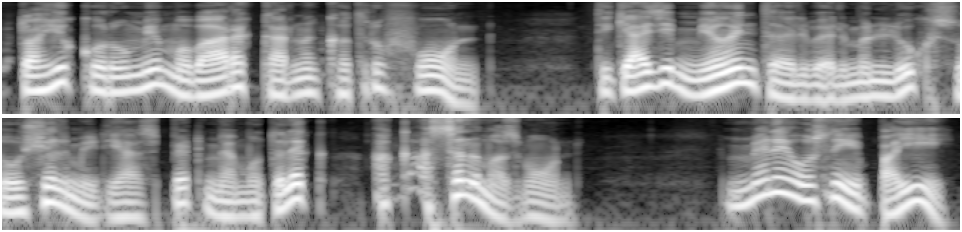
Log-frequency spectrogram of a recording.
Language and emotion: Kashmiri, surprised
